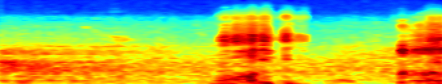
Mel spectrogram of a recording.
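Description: A slow exhale fading out, then near silence with one brief faint hiss about a second in.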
